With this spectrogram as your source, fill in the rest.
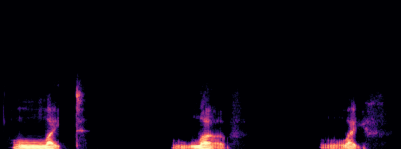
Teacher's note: When I pronounce those words, my mouth shape is very different from the dark L sound. So the light L sound is when your tongue goes between your teeth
